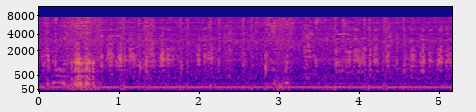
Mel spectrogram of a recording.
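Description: Quiet microphone background between spoken phrases: a steady low electrical hum with faint breathing and soft stylus ticks as handwriting goes onto a drawing tablet. A brief louder sound comes about half a second in.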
